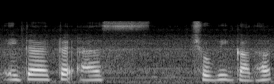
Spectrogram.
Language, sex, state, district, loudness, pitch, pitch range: Bengali, female, West Bengal, Malda, -15 LUFS, 215 Hz, 205-225 Hz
